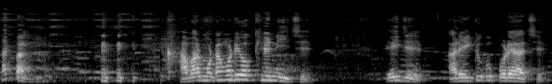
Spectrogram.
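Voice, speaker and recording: At a village home in the rain, partly outdoors, a young West Bengal man films a casual vlog on his phone, chatting and coaxing his small daughter. His voice runs on the high side with a sing-song lilt at a moderate pace, against background noise.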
